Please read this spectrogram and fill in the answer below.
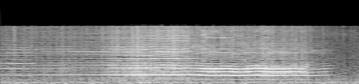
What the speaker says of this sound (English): I'm running the router at the slowest speed and not trying to do it all at once. I take my time and nibble the material away.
